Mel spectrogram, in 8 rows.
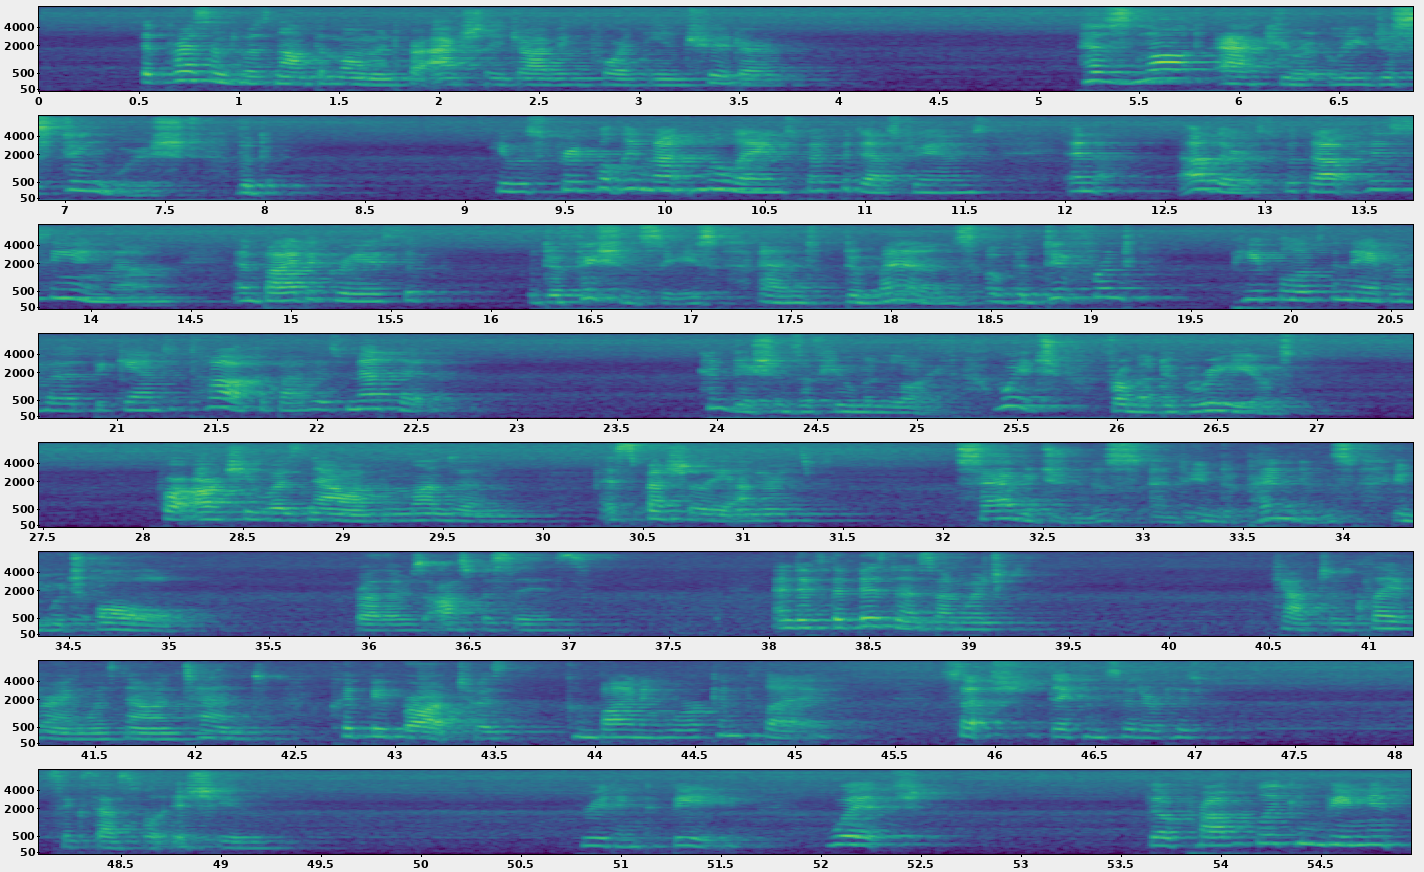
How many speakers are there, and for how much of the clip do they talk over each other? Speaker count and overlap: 3, no overlap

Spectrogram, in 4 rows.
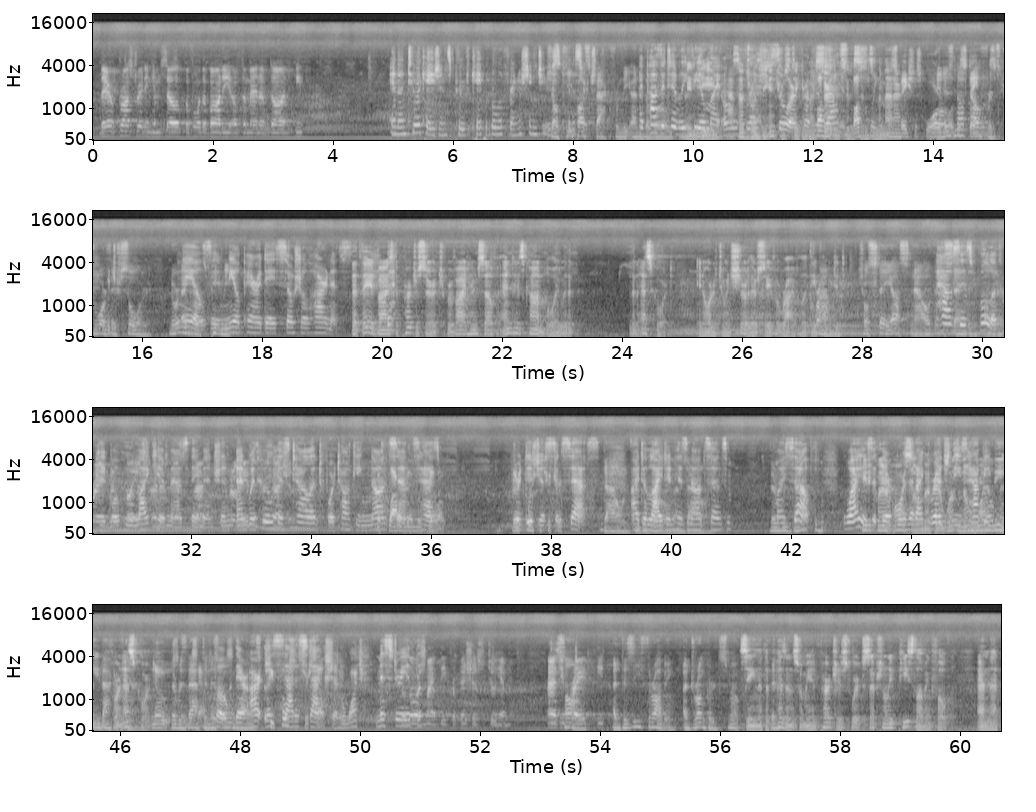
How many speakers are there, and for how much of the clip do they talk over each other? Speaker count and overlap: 6, about 47%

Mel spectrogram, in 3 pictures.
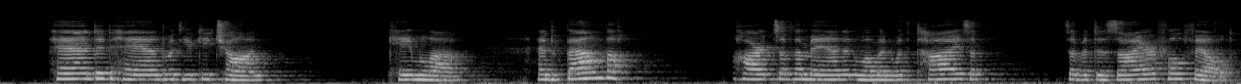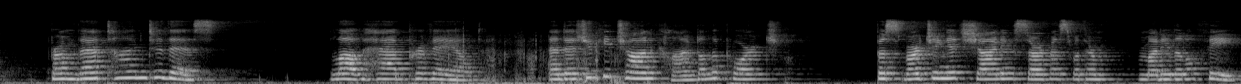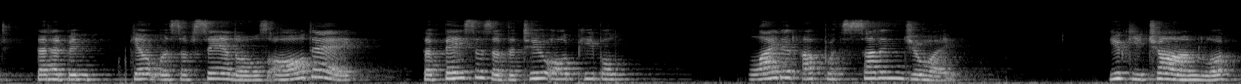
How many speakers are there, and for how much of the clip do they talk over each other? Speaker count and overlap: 1, no overlap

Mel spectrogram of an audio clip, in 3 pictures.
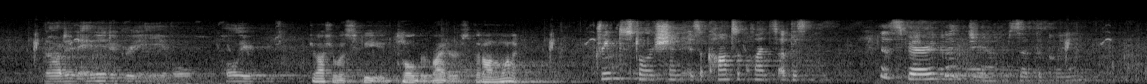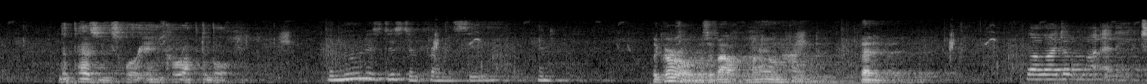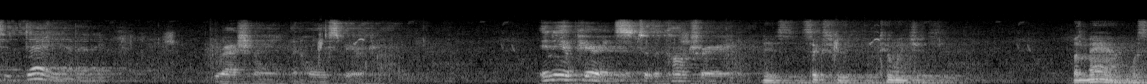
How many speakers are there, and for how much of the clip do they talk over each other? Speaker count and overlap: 7, no overlap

